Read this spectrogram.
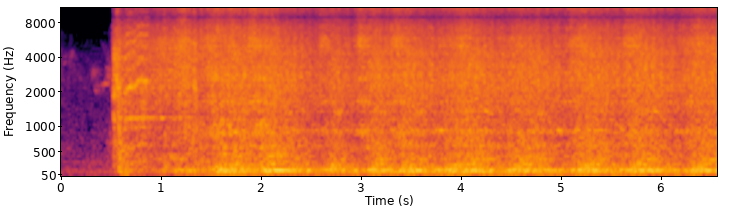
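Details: Abandoned small-block Chevy V8 intended for a Nova, first fire-up. Uneven, lumpy rumble that rises and sags, struggling to idle, with a tick suspected as valvetrain or alternator. Rough idle.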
